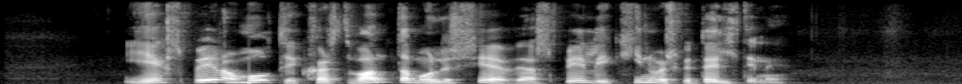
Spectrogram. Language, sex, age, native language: Icelandic, male, 20-29, Icelandic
